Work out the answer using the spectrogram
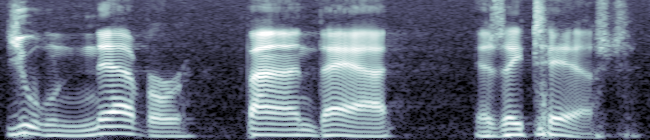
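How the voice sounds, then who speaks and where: A man's voice: on the low side, takes it slowly, a bit bright. A man introducing a guest at a town hall, earnest and a bit unpolished on stage. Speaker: event organizer introducing the speaker. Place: meeting hall.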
